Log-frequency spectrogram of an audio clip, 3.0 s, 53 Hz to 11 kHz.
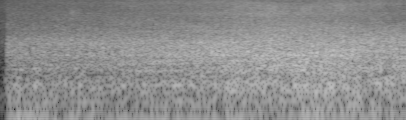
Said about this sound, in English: I get stuck in traffic for 10 minutes as I drive into Adair. Locally, people say that's not bad, but it's something that they talk about.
